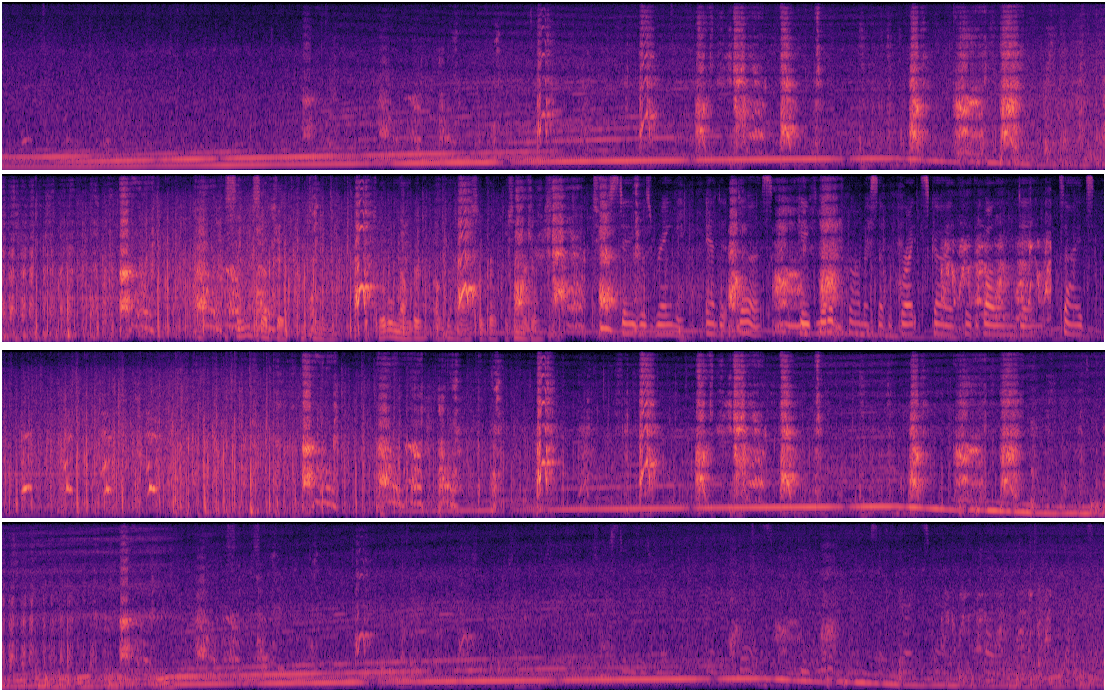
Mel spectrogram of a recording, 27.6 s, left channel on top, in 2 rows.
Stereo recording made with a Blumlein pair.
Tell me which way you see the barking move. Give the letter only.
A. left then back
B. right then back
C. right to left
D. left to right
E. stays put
C.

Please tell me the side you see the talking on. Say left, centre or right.
left.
